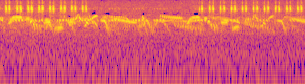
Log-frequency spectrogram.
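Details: Eurasian skylark singing a fast, unbroken run of high twittering and trilled notes, with a regular, very high pulsing tick and a steady hiss throughout.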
